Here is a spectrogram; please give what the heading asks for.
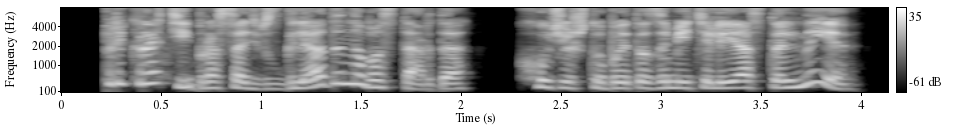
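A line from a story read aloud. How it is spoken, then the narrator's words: Angry rebuke. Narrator (Russian): Сердито осадила ее Мередит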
